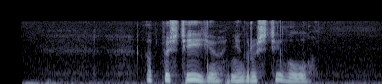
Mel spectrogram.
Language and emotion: Russian, sad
